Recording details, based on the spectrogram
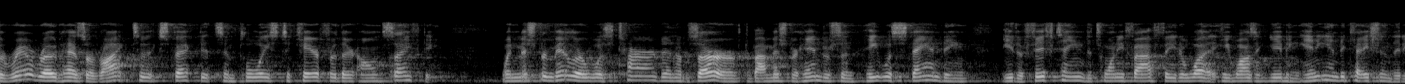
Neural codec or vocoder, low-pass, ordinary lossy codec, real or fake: vocoder, 22.05 kHz, 80 mel bands, HiFi-GAN; 7.2 kHz; AAC, 48 kbps; fake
